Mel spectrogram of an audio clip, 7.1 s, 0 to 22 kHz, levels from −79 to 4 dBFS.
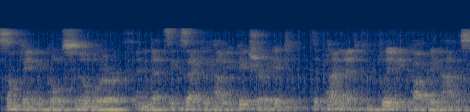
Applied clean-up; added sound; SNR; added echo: none; Engine / Mechanisms; 20 dB; reverberation time 1.0 s.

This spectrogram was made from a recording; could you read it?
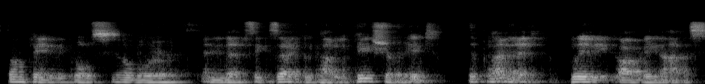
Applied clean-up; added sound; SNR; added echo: neural mask model DeepFilterNet 3.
